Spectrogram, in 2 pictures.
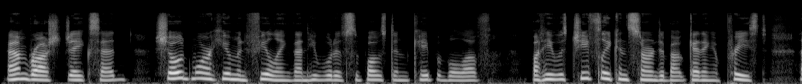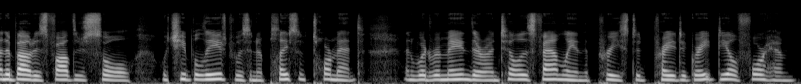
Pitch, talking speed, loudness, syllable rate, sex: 210 Hz, 205 wpm, -19 LUFS, 5.5 syllables/s, female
